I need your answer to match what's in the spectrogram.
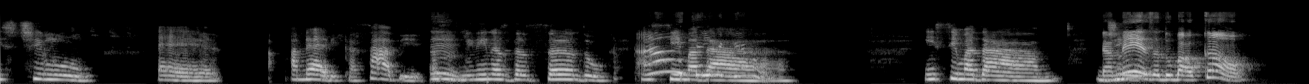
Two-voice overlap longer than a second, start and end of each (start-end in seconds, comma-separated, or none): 6.6-7.8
